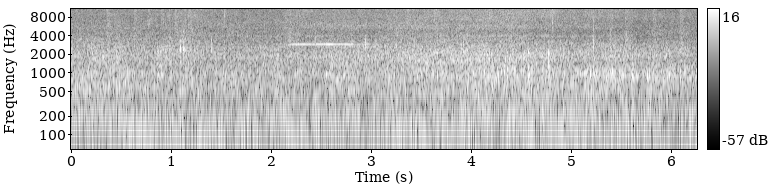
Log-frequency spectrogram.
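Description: Steady outdoor urban background noise with a low traffic-like rumble, and a brief thin high tone a little after two seconds in.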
